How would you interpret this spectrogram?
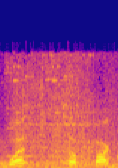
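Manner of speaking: ordinary delivery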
